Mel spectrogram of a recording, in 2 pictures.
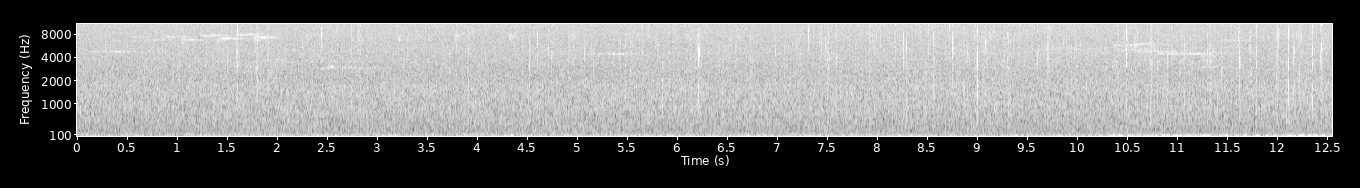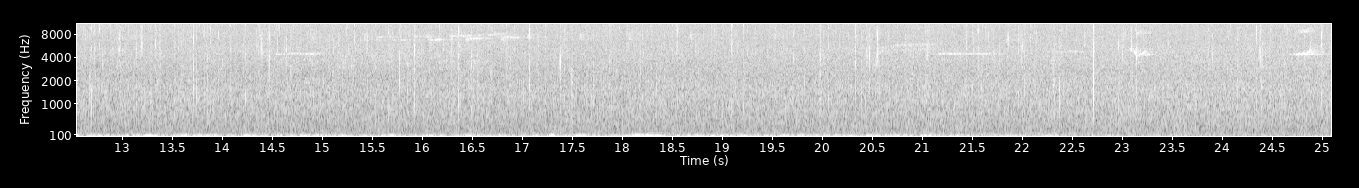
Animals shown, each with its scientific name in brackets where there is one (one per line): Black-throated Green Warbler (Setophaga virens)
unidentified call
Blackburnian Warbler (Setophaga fusca)
Purple Finch (Haemorhous purpureus)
